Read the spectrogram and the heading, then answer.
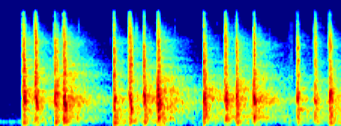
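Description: Coconut shells clopped together as a radio sound effect of a horse making a getaway: sharp, hollow knocks in quick galloping bursts of about four beats, repeated four times with short pauses, steady and fairly loud, no voices.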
